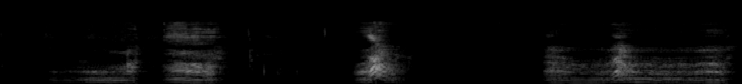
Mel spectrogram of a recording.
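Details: Vizsla and pointer, Tarkas aged two and a half and Noonoo aged twelve, play fighting indoors: long harmonic growls in three bursts, a short sharp bark-like yelp in between, with quiet gaps.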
